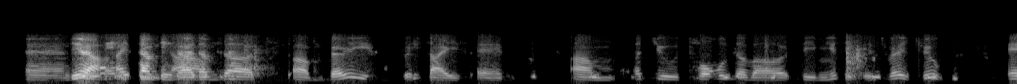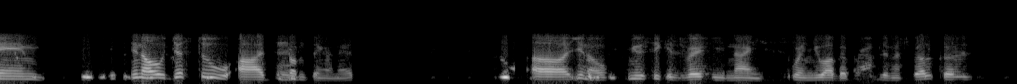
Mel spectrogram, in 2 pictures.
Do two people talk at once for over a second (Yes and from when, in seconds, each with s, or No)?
Yes, from 0.7 s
